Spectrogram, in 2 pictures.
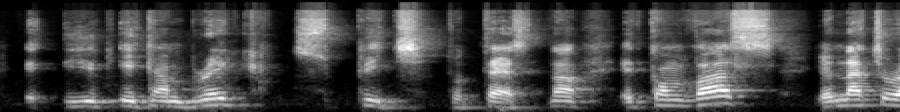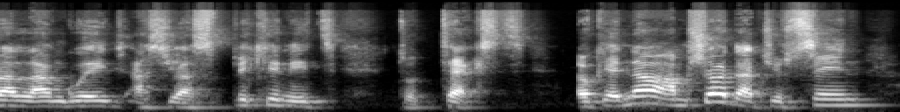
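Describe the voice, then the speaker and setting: A man's voice: on the high side, darkish tone. A man with a Nigerian accent giving a casual online tech lecture over a video call, chatty and repetitive, often checking in with "okay?". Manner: chatty, repeats words, frequent "okay?" check-ins. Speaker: guest speaker, tech community leader.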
